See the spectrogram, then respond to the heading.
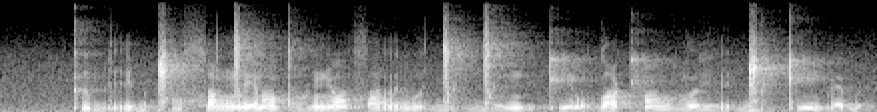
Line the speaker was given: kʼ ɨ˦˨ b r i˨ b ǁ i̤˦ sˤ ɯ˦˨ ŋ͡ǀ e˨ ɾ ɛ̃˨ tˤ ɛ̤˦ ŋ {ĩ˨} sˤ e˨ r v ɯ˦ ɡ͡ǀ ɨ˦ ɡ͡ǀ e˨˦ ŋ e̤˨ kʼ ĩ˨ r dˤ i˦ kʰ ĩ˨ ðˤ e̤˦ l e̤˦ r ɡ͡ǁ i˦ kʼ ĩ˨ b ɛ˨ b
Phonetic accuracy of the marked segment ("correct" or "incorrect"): incorrect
